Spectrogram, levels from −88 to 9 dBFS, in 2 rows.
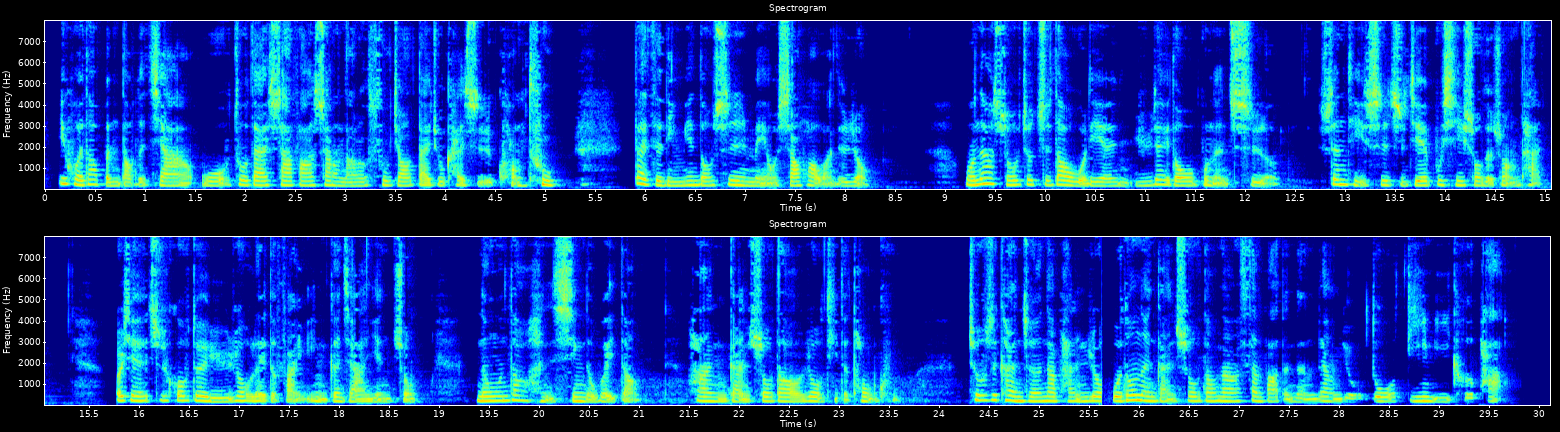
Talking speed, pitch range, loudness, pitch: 240 characters per minute, 190-220 Hz, -28 LUFS, 205 Hz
